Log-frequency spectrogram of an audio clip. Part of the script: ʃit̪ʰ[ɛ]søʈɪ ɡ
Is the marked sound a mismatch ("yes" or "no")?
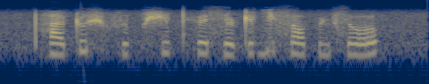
yes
